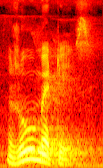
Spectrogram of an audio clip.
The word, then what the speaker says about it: rheumatism: Answer is rheumatism. It is a name of disease, rheumatism. That means diseases caused by cold. The word rheu rhymes with the word kangaroo.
